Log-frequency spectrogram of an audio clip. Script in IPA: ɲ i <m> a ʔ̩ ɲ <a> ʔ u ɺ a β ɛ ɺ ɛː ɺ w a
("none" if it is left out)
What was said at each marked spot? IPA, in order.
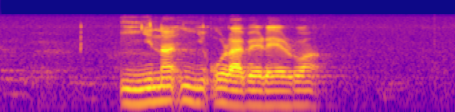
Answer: n, i

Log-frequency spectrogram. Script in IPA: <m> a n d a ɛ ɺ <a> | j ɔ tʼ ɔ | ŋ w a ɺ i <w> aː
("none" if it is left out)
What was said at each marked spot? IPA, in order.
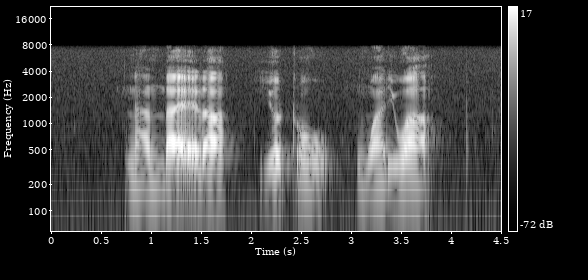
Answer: n, a, w

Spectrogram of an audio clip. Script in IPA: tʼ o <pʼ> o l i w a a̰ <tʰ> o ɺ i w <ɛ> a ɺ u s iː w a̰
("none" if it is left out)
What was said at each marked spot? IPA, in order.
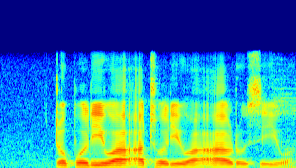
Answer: pʼ, tʰ, a

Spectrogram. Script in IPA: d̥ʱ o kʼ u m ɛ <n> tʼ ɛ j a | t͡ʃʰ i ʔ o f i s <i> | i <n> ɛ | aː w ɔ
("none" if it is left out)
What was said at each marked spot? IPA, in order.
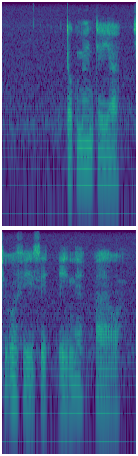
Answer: n, i, n

